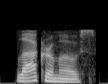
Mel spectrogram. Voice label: "lachrymose", English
